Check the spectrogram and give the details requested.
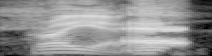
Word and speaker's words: project: to begin next month project exactly so there's a j and that J sound in English is is not the same as in Spanish and so this comes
